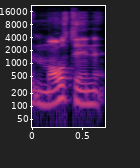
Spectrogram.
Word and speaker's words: Moulton: So when asked about Moulton's comments, I pronounced his name wrong. Seth Moulton.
